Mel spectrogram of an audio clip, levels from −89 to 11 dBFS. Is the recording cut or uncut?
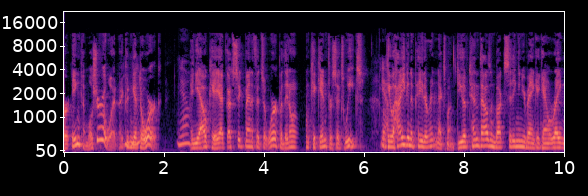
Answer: uncut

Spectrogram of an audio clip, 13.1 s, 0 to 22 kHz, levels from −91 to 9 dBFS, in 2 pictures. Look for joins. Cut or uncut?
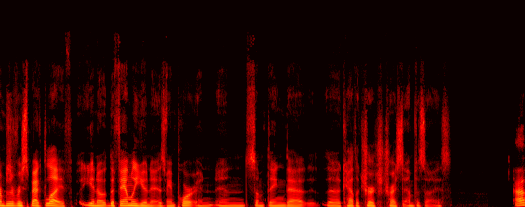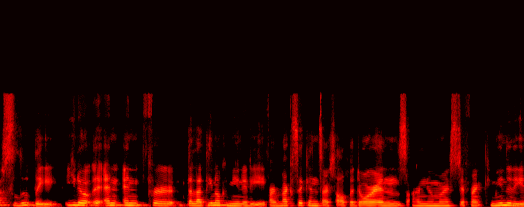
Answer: cut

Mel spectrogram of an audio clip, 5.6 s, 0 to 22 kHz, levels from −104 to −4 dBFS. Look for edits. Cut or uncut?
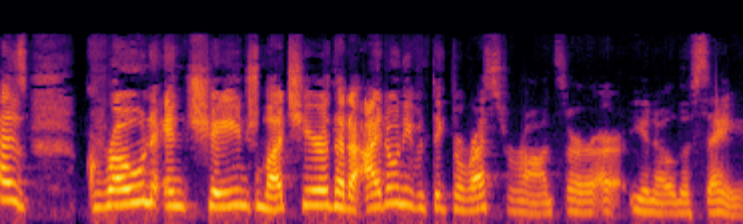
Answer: cut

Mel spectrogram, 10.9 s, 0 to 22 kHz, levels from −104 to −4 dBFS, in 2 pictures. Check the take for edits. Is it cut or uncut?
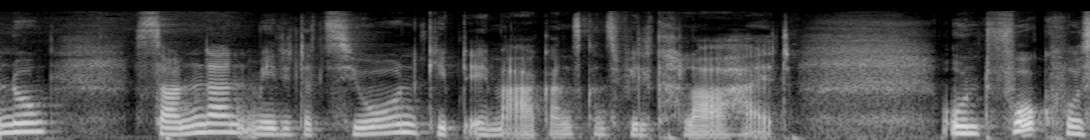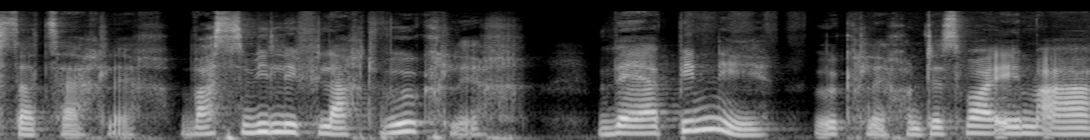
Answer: uncut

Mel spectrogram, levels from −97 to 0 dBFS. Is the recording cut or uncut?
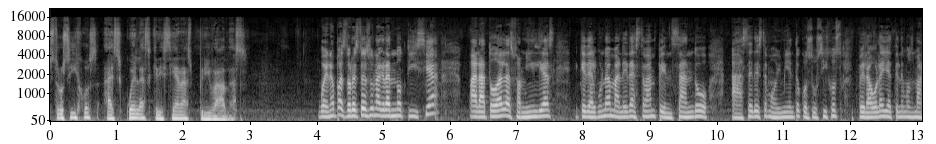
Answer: uncut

